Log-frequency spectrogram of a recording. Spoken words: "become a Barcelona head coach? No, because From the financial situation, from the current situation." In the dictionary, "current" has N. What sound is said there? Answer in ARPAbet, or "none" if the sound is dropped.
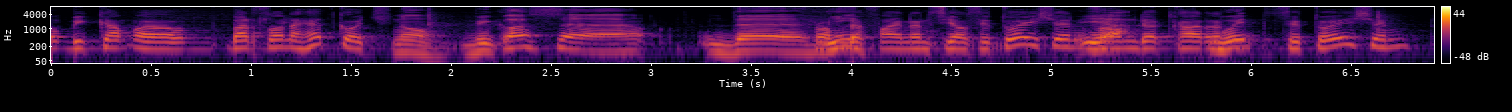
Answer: none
